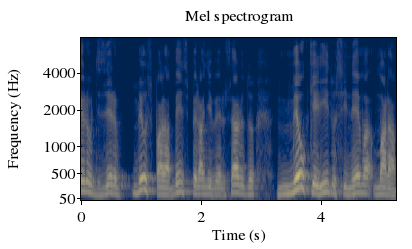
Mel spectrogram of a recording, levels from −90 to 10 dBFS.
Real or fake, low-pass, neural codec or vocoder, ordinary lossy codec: real; none; none; none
